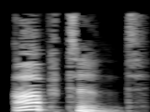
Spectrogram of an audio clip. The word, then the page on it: optant: British English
